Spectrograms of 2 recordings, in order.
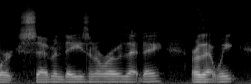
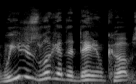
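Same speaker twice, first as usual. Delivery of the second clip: exasperated; 10 semitones higher, 4 dB louder than usual. Retold or imitated. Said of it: "she's like".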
